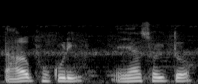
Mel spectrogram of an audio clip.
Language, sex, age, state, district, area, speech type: Odia, male, 18-30, Odisha, Balasore, rural, spontaneous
